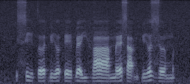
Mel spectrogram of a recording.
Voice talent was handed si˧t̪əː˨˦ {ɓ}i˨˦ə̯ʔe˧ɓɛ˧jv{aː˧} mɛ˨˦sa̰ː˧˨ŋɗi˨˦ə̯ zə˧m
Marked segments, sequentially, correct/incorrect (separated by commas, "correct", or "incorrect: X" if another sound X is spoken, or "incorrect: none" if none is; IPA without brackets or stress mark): incorrect: ɗ, correct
